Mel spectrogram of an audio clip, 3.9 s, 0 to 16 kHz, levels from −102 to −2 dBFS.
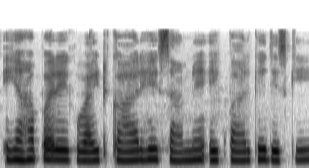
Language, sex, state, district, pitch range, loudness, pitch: Hindi, female, Chhattisgarh, Raipur, 195-210 Hz, -14 LUFS, 200 Hz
